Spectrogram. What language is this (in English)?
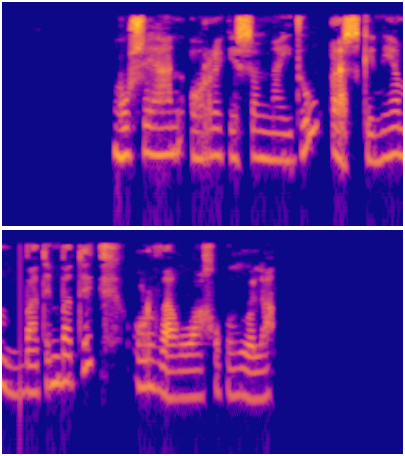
Basque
